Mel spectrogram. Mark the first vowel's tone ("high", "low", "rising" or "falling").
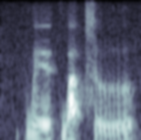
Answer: rising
